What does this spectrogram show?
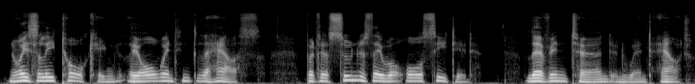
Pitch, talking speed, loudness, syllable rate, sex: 140 Hz, 180 wpm, -18 LUFS, 5.1 syllables/s, male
